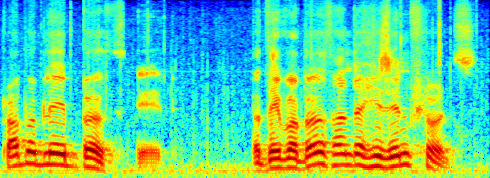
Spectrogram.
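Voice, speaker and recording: A man acting in a British radio drama as a confident, incisive gentleman detective, with a British accent and precise, theatrical delivery. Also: a little high, big pitch swings, moderate pace. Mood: assured, explanatory. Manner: precise, theatrical, self-assured.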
